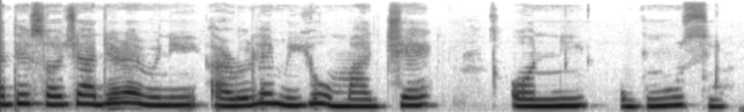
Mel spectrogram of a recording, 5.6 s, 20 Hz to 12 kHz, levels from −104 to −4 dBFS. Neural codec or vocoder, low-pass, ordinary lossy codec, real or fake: none; 10.8 kHz; none; real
